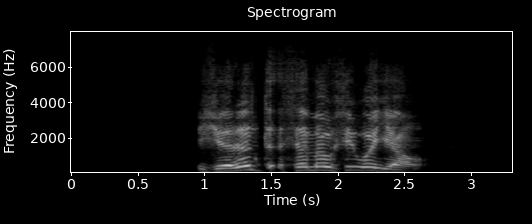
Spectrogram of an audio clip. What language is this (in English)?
Kabyle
